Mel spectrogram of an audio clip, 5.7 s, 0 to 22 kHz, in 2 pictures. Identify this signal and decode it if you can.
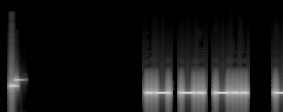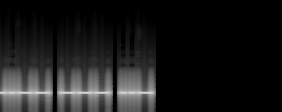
Morse code, heard as a keyed tone, about 28 wpm, 700 Hz. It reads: AND YOU
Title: Sets of 2 Words 28wpm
